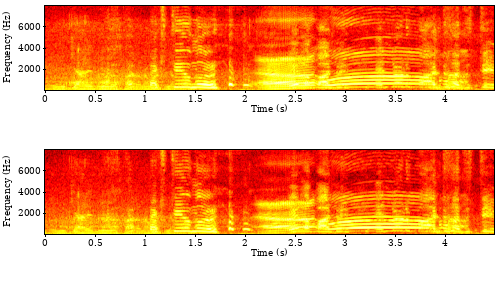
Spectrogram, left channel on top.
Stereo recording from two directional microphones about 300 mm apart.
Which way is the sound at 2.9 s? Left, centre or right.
Centre.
